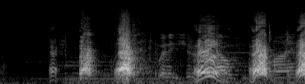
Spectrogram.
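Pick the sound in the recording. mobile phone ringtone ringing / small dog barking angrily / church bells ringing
small dog barking angrily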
